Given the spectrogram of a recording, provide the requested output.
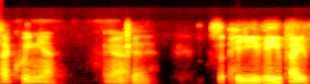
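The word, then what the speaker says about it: Acuña: Acuna, because of the end with the symbol on it, it's Acuna.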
